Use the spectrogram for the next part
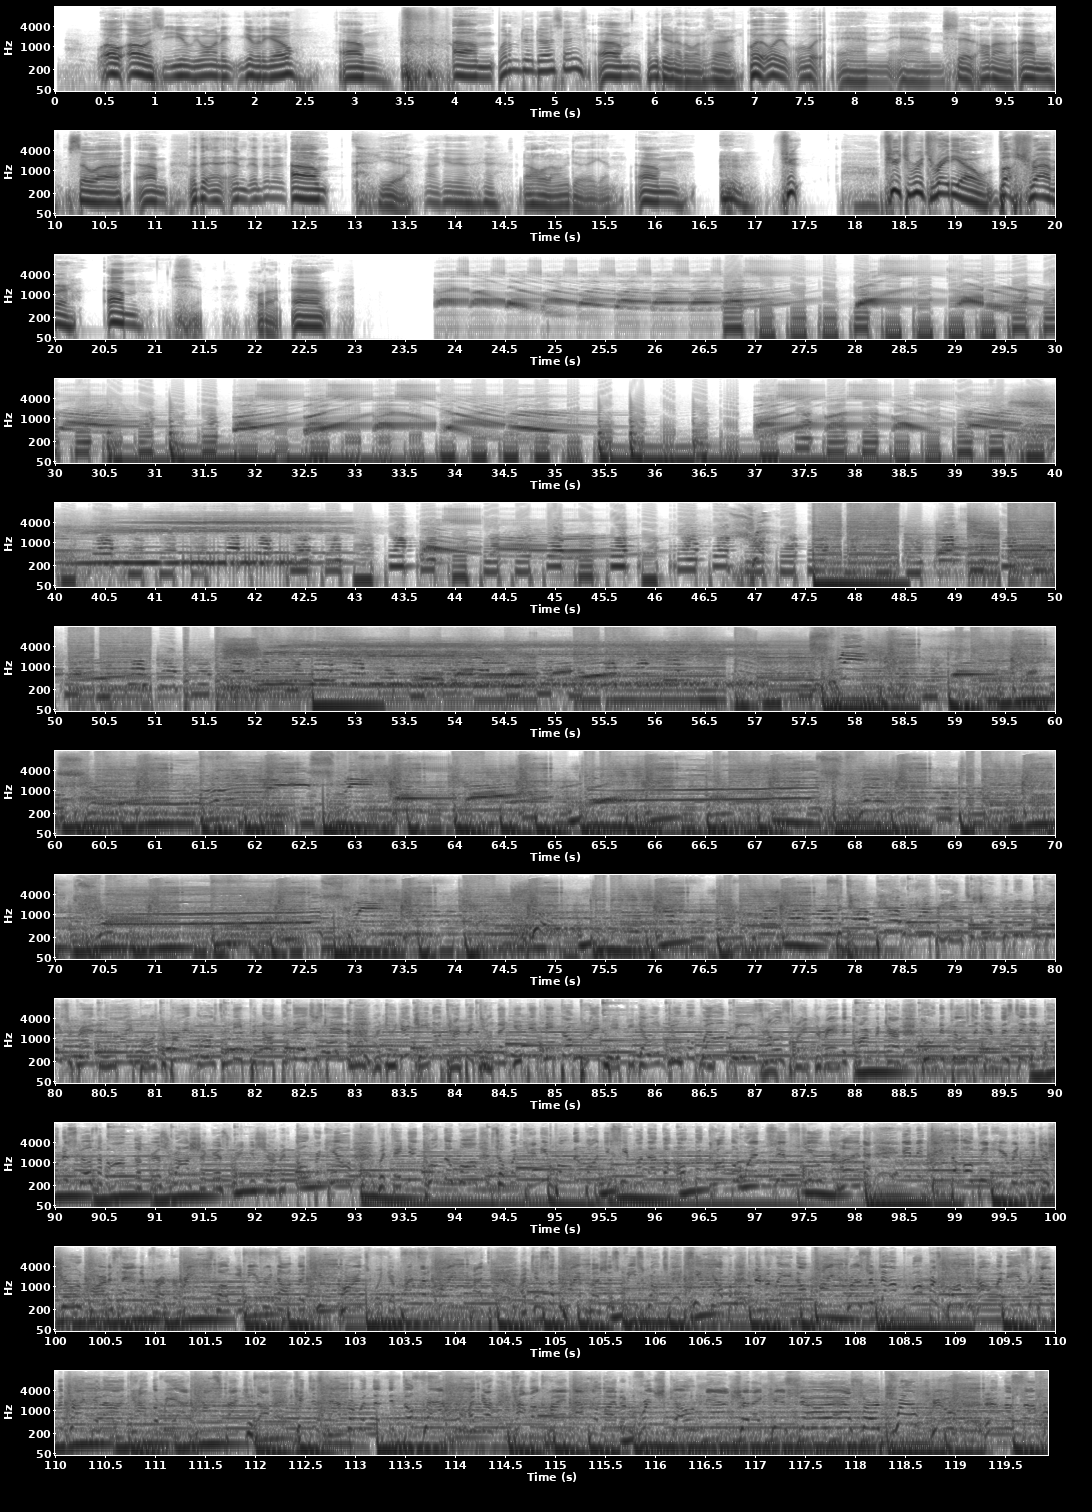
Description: full blast live session
Funk/Soul Hip Hop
